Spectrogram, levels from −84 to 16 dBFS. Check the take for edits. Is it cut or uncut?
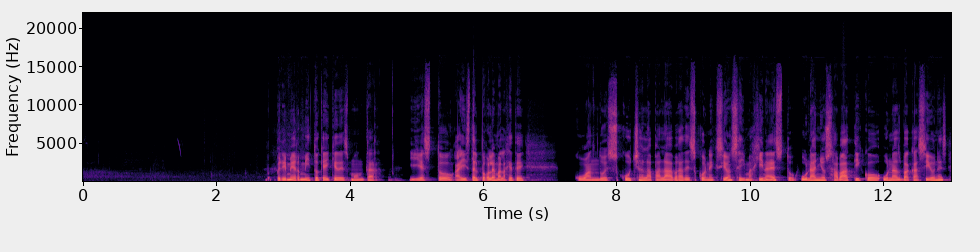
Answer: uncut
